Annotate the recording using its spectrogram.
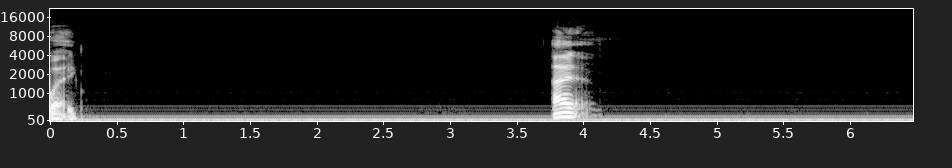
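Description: Steady electrical mains hum with a buzz of many evenly spaced overtones, carried in the audio, with one short spoken word about four seconds in.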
